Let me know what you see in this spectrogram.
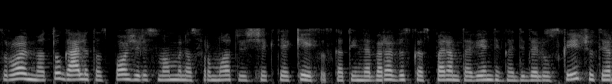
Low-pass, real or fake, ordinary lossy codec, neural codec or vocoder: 5.4 kHz; real; AAC, 24 kbps; none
